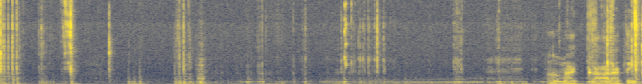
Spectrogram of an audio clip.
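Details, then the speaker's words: Adult's stomach growling from hunger during a crafting session: low rumbling and warbling, gurgling growl among crafting taps; ordinary hunger borborygmi. "my stomach that just growled like that I need to eat I wonder if y'all can hear that on the video comment below if you heard my stomach growling"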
